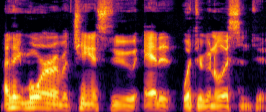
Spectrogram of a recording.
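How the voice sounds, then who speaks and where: A hoarse man hosts a folksy, upbeat podcast chat. His voice sits on the low side yet comes across bright and forceful. The sound is dry and close, with no room around it. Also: lively intonation, quick pace, no echo. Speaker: podcast host. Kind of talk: casual chat.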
